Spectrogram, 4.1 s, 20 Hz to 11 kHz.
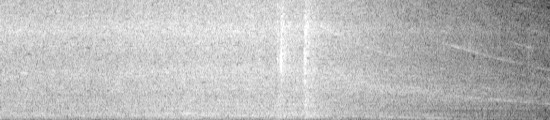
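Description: Philips PowerCyclone 4 XB2140 bagless canister vacuum cleaner with an 850 W motor, running at its high suction setting. About two seconds in there is a click, and the motor winds down with a falling whine as it is switched off.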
